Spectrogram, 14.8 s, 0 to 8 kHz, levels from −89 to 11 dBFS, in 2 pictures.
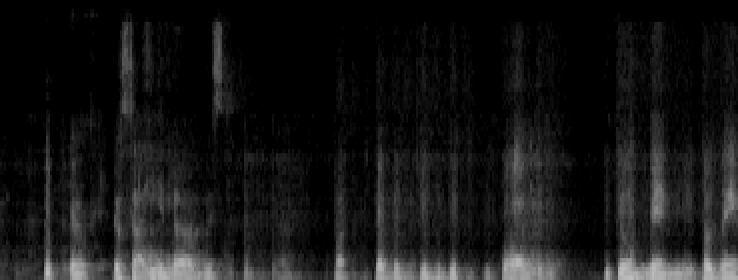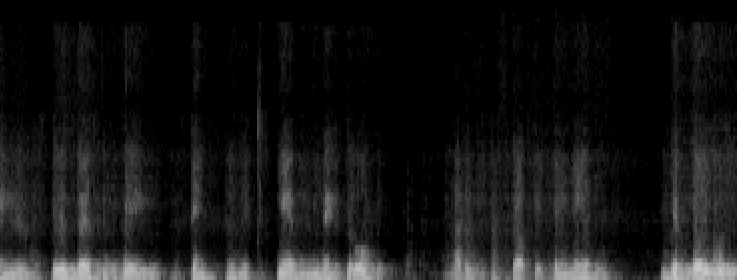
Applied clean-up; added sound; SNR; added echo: neural mask model DeepFilterNet 3.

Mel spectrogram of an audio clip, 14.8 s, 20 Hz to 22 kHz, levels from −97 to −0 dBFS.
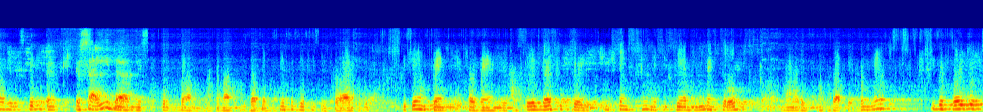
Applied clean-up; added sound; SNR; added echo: neural separator model SepFormer DNS4.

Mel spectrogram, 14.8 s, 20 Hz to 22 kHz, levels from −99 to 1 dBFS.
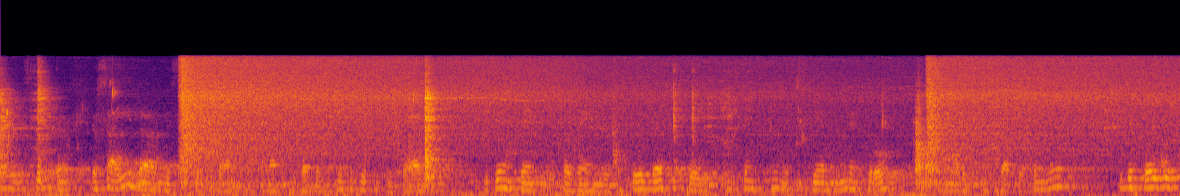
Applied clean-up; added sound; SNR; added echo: none; Hiss; -4 dB; reverberation time 1.6 s.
